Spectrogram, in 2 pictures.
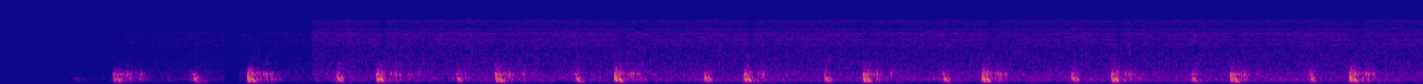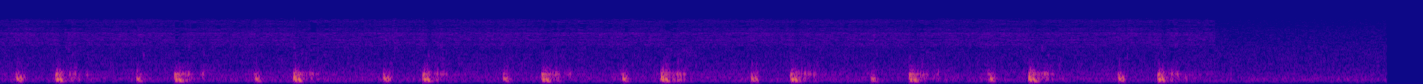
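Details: Regular heartbeats through a stethoscope during a cardiovascular physical exam, with a steady whooshing sound filling the gaps between beats, to be described by pitch and quality (harsh, blowing, rumbling, musical); heart murmur.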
